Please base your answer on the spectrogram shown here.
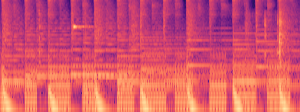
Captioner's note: high-pitched beep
